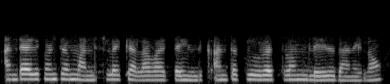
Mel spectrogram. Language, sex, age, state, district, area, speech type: Telugu, female, 18-30, Telangana, Mulugu, rural, conversation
